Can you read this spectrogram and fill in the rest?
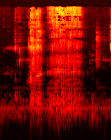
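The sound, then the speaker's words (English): A loud, hissy slurp of someone drinking sparkling water lasts about a second, then a brief softer gulp follows. No one speaks. “That's how I drink my sparkling water and my coffee and everything else that I consume.”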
